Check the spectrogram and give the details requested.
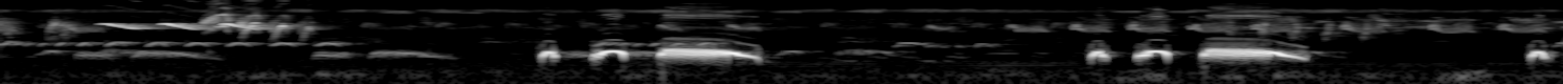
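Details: Deep cooing of a spotted dove, two full phrases of two brief notes plus a long purring coo, with the start of a third; a whistled bird call and background chirps are heard early on.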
